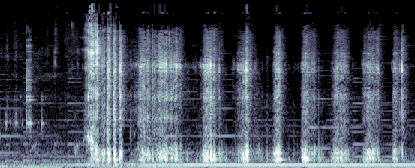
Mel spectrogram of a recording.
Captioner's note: this is the actual chewing sound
